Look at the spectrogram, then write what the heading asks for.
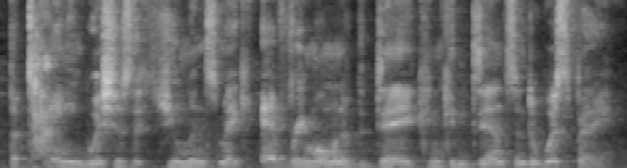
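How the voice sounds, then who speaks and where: An actor playing a gentle, helpful local in an anime game, explaining things reassuringly. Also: male voice, a little high, expressive, moderate pace, lightly acted. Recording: roomy game audio with light music.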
